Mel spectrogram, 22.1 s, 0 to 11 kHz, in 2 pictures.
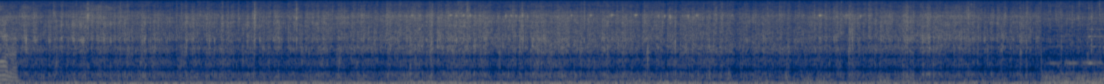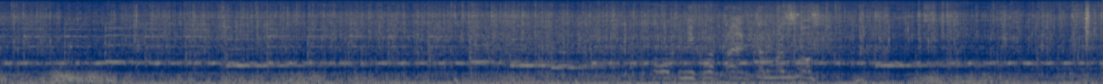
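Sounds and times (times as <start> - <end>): bike tyres rolling over snow: 0.0 - 22.0
wind buffeting microphone: 0.0 - 22.0
music: 10.5 - 22.0.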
